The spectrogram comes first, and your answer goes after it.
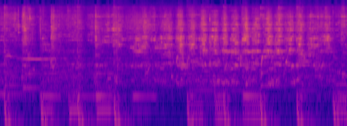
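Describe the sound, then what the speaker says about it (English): A utensil scrapes browned bits from the bottom of a gravy pan with chicken stock, a close, rhythmic series of gritty strokes repeating steadily throughout. "Go ahead and try and scrape those up."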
